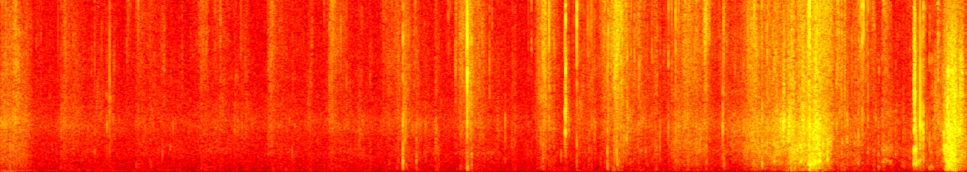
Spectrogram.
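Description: Footsteps crunch on dry leaves, coming closer.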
